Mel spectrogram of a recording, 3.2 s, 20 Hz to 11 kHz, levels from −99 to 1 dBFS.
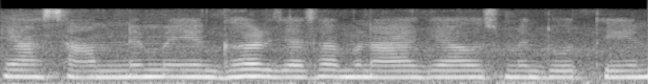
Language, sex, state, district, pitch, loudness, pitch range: Hindi, female, Chhattisgarh, Balrampur, 220 Hz, -13 LUFS, 215-225 Hz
